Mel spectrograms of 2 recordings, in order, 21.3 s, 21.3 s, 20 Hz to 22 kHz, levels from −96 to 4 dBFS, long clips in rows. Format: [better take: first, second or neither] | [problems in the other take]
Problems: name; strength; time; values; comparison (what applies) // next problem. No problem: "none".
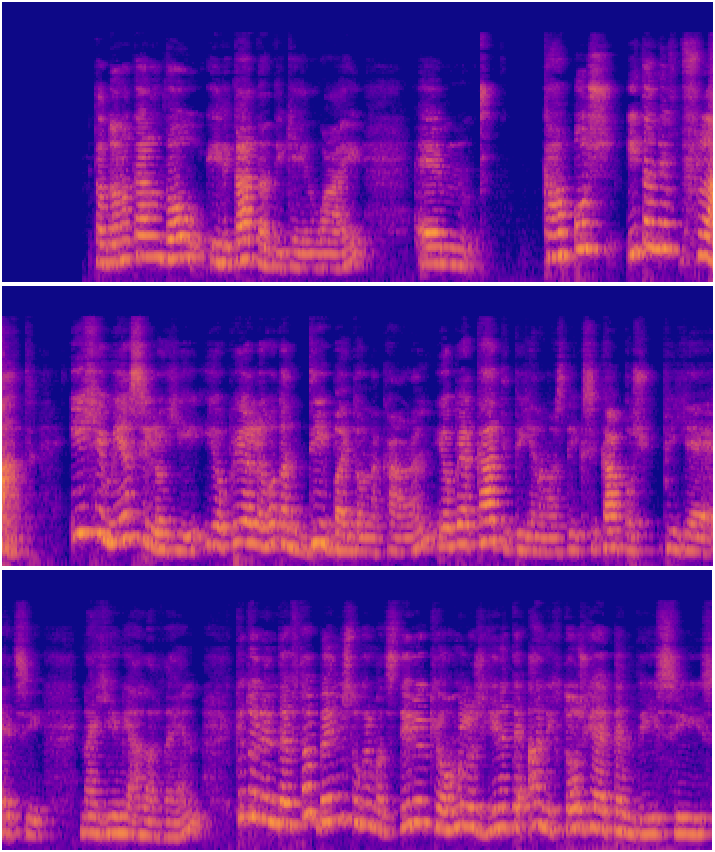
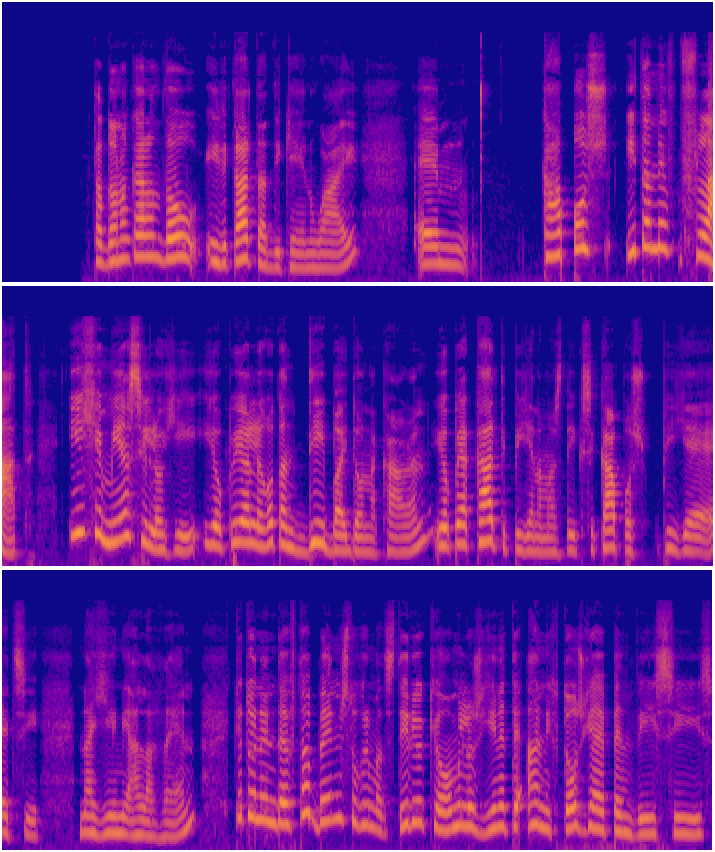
second | off-mic speech; far // room echo; slight; dies away in 0.3 s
